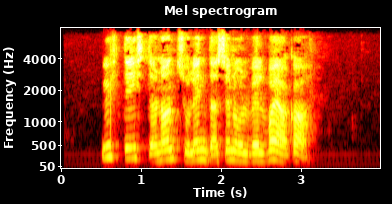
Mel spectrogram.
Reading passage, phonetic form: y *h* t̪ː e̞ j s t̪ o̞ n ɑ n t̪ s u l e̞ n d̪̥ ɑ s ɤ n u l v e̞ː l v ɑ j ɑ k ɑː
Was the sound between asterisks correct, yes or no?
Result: yes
